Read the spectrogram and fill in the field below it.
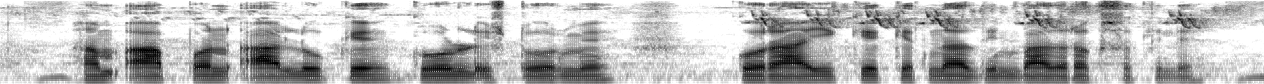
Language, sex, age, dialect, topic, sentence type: Bhojpuri, male, 18-24, Southern / Standard, agriculture, question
